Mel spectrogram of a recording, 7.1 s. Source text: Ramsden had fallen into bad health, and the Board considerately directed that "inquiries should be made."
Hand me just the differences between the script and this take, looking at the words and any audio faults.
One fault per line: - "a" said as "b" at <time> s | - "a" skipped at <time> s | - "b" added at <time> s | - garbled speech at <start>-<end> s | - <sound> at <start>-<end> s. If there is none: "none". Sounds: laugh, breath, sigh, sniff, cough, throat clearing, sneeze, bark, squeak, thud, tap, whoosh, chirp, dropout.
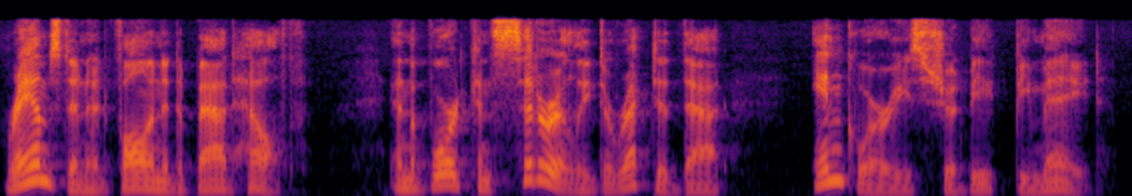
- "be" added at 6.3 s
